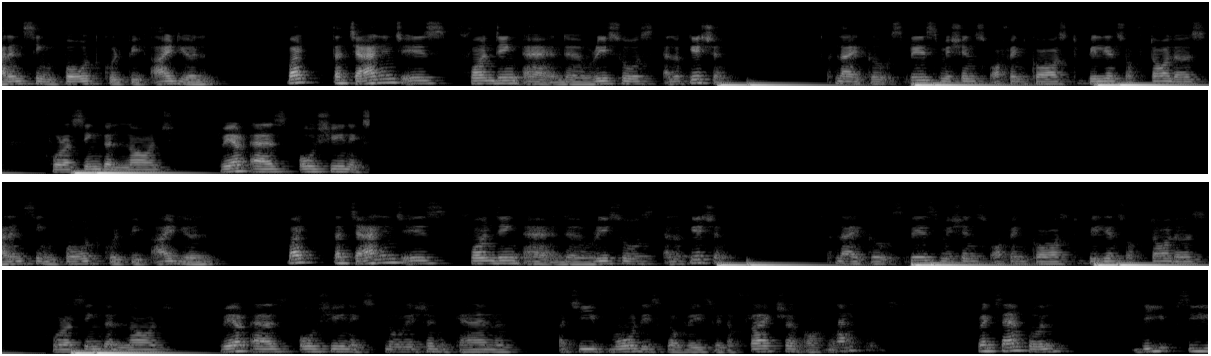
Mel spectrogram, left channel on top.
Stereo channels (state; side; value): drops out; left; at 15.8 s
